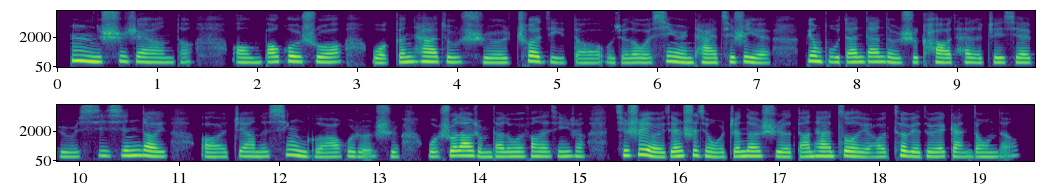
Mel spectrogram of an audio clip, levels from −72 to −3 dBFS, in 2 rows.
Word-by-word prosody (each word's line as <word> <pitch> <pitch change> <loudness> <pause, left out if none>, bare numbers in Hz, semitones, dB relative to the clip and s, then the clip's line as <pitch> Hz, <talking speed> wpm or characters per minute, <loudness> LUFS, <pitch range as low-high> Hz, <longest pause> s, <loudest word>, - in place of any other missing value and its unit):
嗯， 255 -4 +5
是 240 +2 -1
这 230 0 -1
样 205 -2 -1
的。 205 +1 -9 0.4
呃， 200 -1 -2
包 220 0 +3
括 240 -1 +4
说 220 -1 +1 0.3
我 185 -2 0
跟 215 +1 +1
他 230 -1 +4
就 220 -1 -2
是 195 -2 -2
彻 245 -2 +4
底 205 -3 -6
地 185 - -5 0.2
我 200 - -6
觉 190 0 -5
得 195 +1 0
我 195 0 -1
信 240 +4 -1
任 200 -2 +2
他， 200 0 +1
其 205 +2 -2
实 220 +2 +1
也 190 -3 0 0.3
并 250 -2 +4
不 220 -2 -2
单 215 +1 +2
单 225 0 +2
地 205 -3 0
是 205 +2 -2
靠 205 -1 +1
他 205 +1 -3
的 195 -1 -2
这 200 +1 -1
些， 200 -1 -1
比 195 0 -6
如 185 0 -4
细 225 +4 -6
心 235 +2 +1
的， 215 -4 +4 0.3
呃， 185 -1 -2
这 215 - -4
样 200 -1 0
的 200 - -3
性 240 +1 0
格 195 -1 -4
啊， 185 +1 -2
或 200 +1 -3
者 100 - -4
是 195 - -5 0.3
我 195 - -2
说 225 +2 +2
到 225 0 +7
什 205 -3 -1
么 190 - -2
他 195 0 +1
都 200 +1 +1
会 200 - +1
放 210 0 0
在 200 0 +1
心 205 +1 -3
上。 210 -1 -4 0.3
其 235 - 0
实 235 +4 +2
有 230 -7 +6
一 - - -1
件 205 +3 +3
事 235 +1 0
情 210 -2 0
我 185 - -3
真 205 +3 +1
的 215 0 +4
是， 200 -3 0
当 195 +1 0
他 210 0 +4
做 210 0 +3
了 195 - +1
以 185 - -1
后 185 +1 -3
特 230 +4 +2
别 200 -2 +2
特 200 - -2
别 195 0 +1
感 195 -1 -2
动 190 0 -3
的。 225 +5 -10
205 Hz, 275 characters per minute, -20 LUFS, 195-225 Hz, 0.4 s, 到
